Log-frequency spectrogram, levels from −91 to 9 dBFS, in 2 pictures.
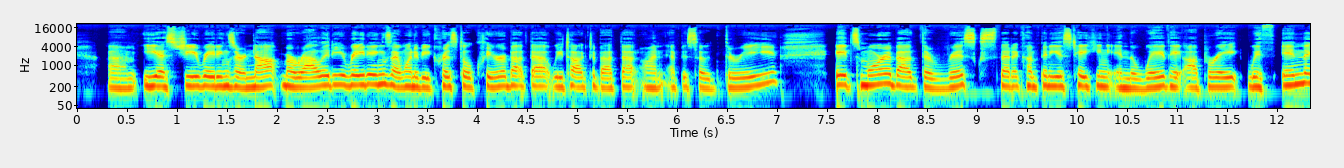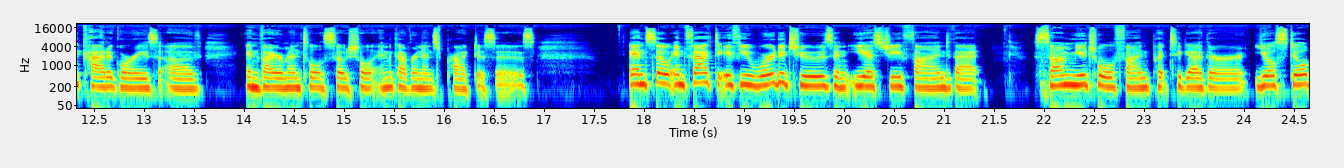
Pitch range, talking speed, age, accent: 185-220 Hz, 160 wpm, 30-49, American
